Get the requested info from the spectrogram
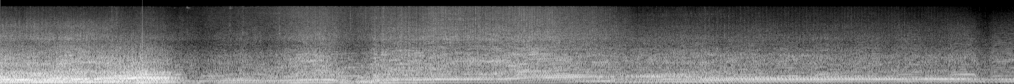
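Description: Ultra4 off-road race car engines revving hard, loud for the first couple of seconds. After a sudden drop, a quieter engine keeps rising and falling in pitch as the throttle is worked.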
